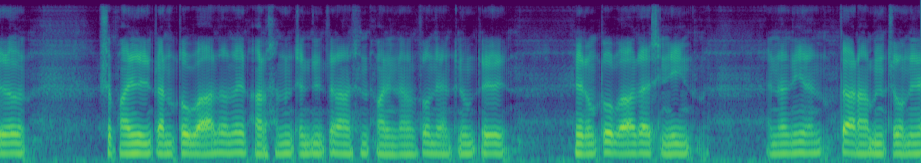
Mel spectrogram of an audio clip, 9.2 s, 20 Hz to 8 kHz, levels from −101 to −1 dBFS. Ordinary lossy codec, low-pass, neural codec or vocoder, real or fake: none; 7.2 kHz; autoencoder, 22.05 kHz, a latent of 192 numbers a frame, VITS, trained on many speakers; fake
